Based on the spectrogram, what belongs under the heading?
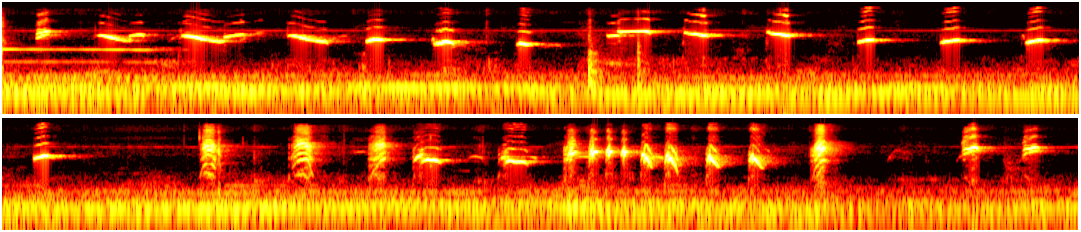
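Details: Green leafbird (cucak ijo) in a recording used as therapy to get birds singing fast and full. A series of downslurred whistled notes, about two per second, gives way to sharp clicks and a quick burst of high notes.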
